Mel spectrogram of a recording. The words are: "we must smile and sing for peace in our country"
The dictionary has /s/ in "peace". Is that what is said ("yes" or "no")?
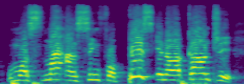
yes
